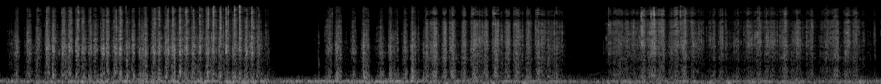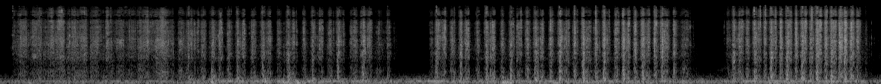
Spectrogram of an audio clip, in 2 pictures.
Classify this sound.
Sound effects > Objects / House appliances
